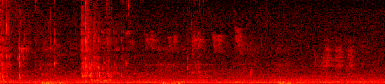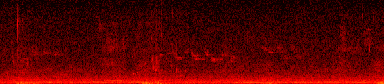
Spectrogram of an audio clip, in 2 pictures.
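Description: Water sloshes and splashes gently.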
